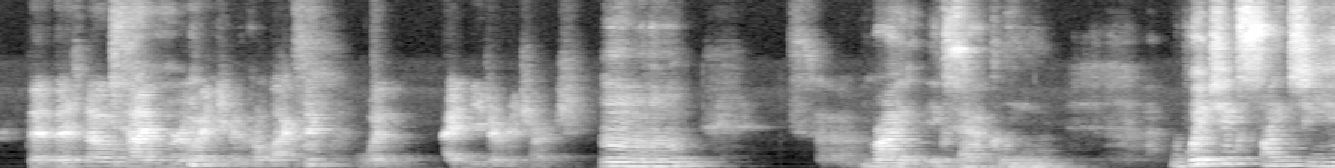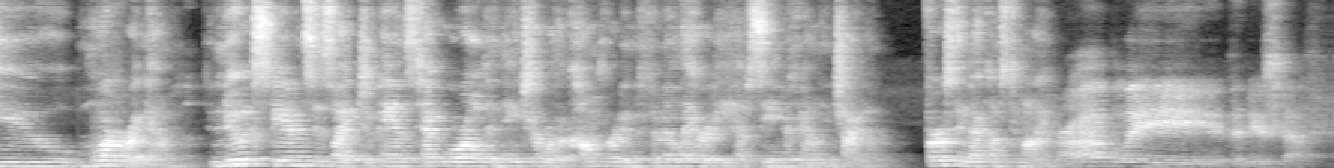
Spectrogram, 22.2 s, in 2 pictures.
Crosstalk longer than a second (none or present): none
